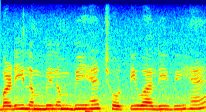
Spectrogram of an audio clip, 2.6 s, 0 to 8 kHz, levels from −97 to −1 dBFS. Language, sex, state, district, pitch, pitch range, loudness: Hindi, female, Haryana, Charkhi Dadri, 245 Hz, 235-260 Hz, -12 LUFS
